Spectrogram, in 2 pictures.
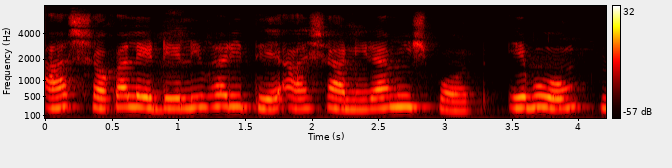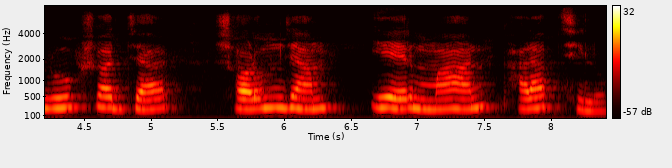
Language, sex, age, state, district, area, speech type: Bengali, female, 18-30, West Bengal, Uttar Dinajpur, urban, read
